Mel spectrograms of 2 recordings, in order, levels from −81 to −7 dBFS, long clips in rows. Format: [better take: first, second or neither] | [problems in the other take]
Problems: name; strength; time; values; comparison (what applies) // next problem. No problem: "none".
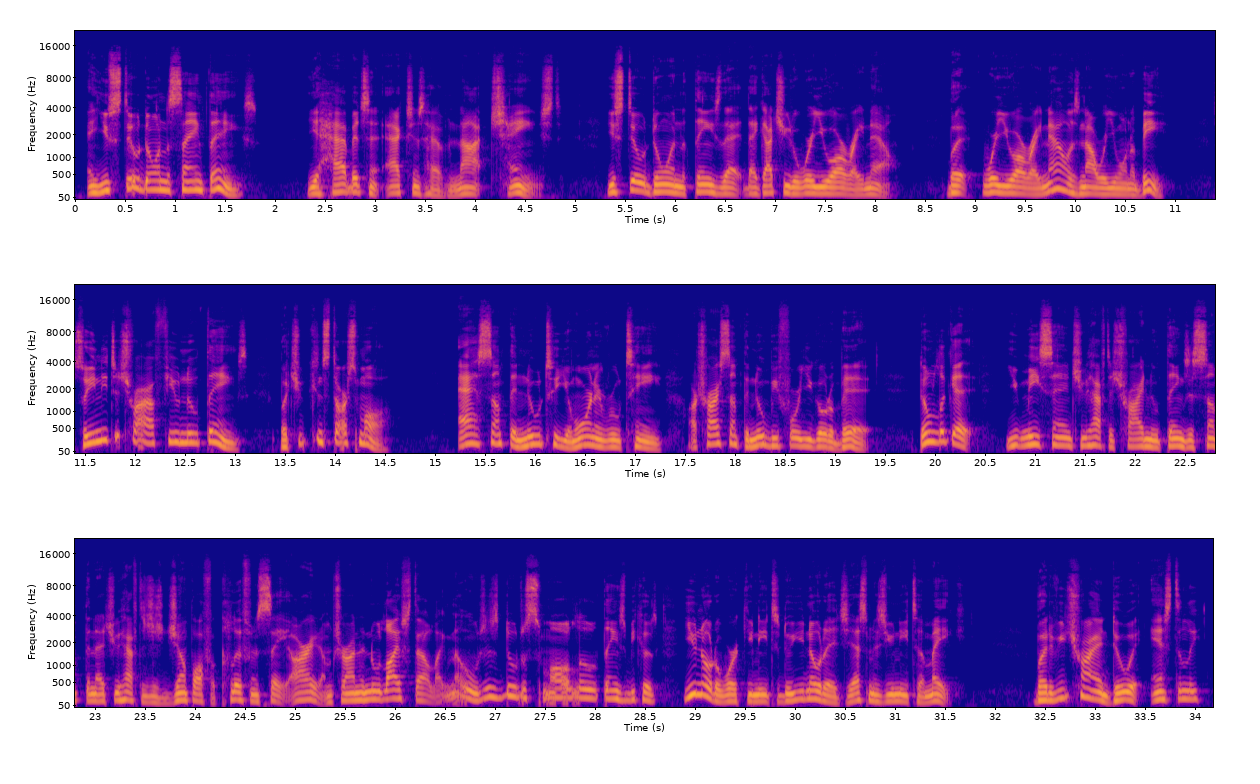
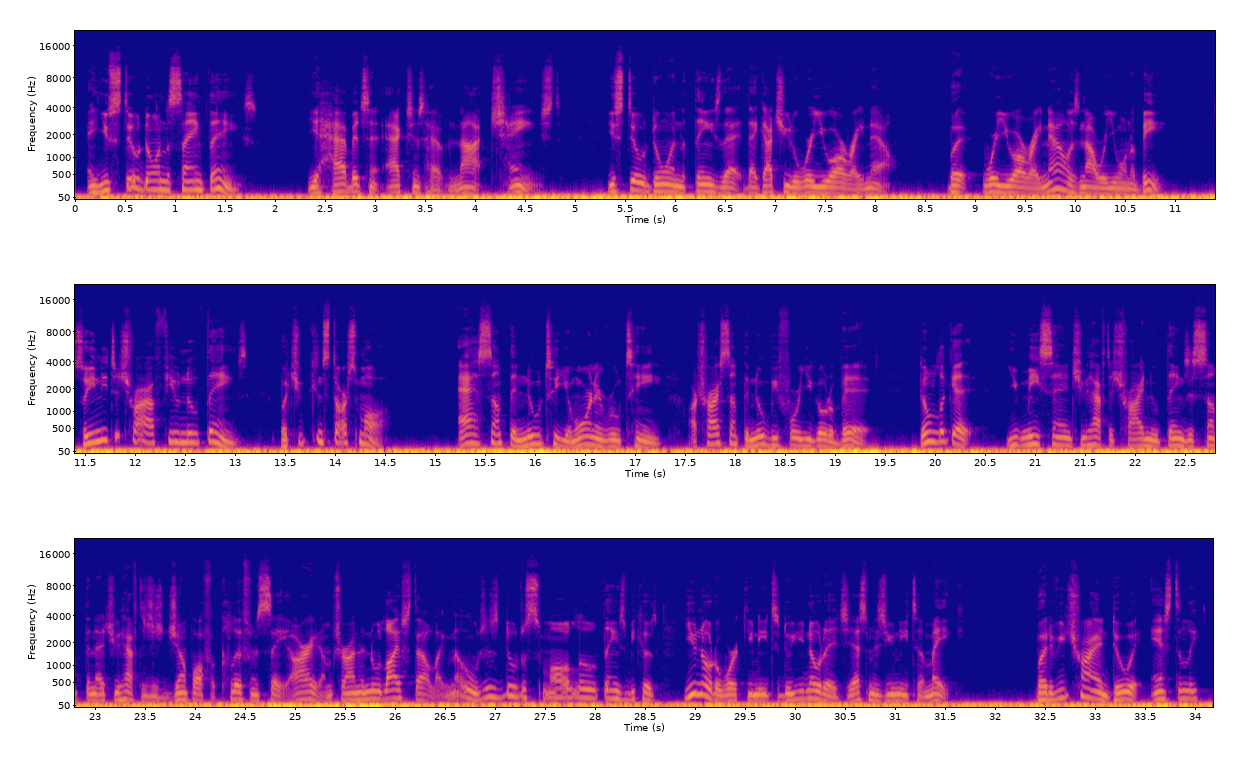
first | low rumble; faint; throughout; 25 dB below the speech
